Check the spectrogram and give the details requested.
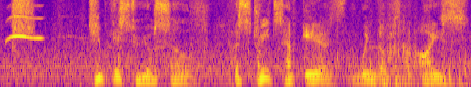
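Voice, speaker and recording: A man's voice: on the high side, huge pitch swings, unhurried, heavy background noise. A man playing a boisterous, scheming, hard-drinking Viking warrior in a dramatic video game, with a theatrical way of talking. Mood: conspiratorial.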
